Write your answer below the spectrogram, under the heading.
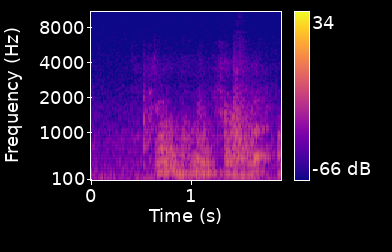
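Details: Indoors in Kathmandu, Nepal, toy Pomeranian puppies Pomo and Pomy play-fight over a sock, giving two low, rough, grumbling growls, each lasting under a second, over faint room noise.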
